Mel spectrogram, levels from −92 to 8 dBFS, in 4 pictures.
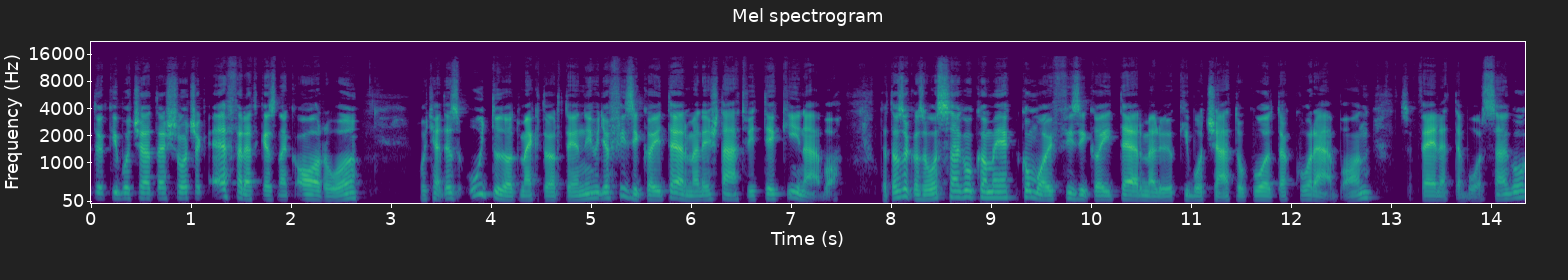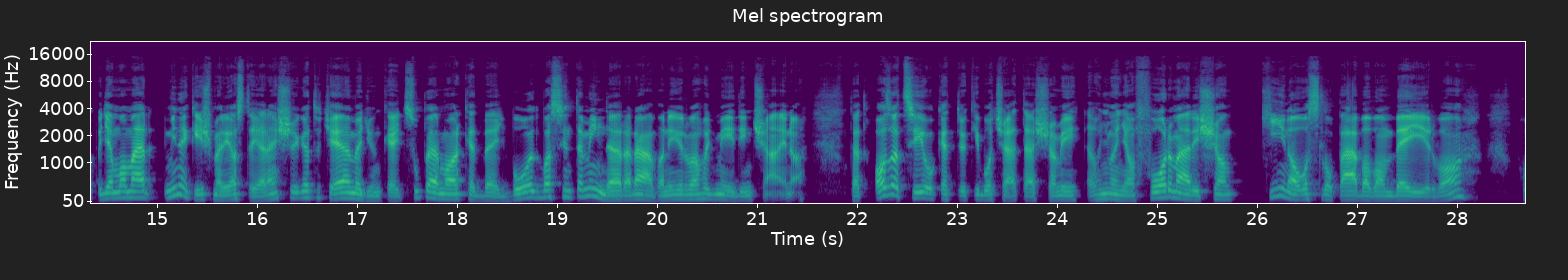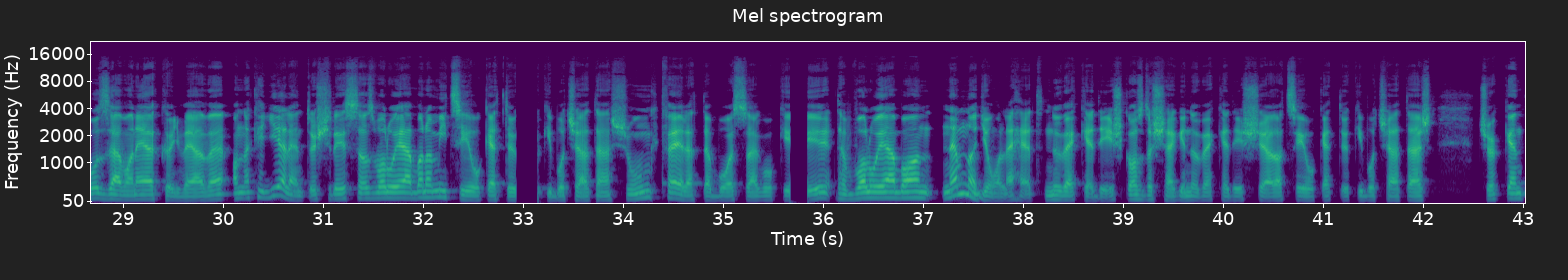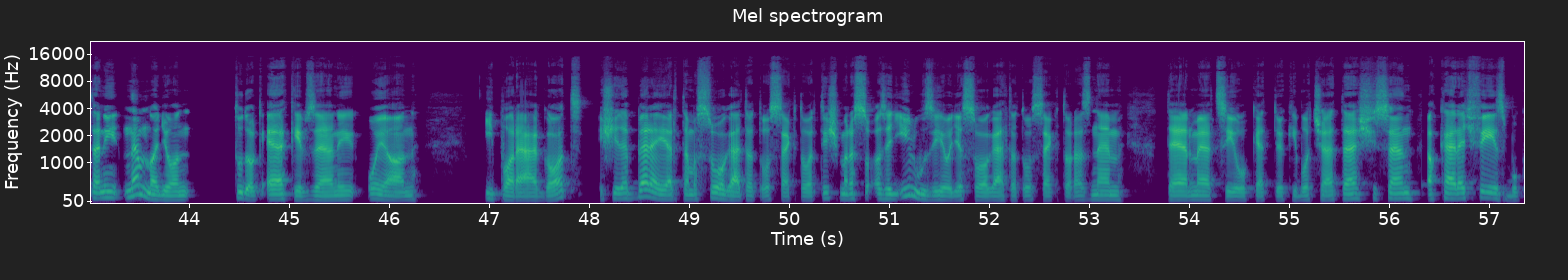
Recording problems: thin; somewhat; fading below 1 kHz
audio cutting out; at 33 s and at 36 s

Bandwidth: 15 kHz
